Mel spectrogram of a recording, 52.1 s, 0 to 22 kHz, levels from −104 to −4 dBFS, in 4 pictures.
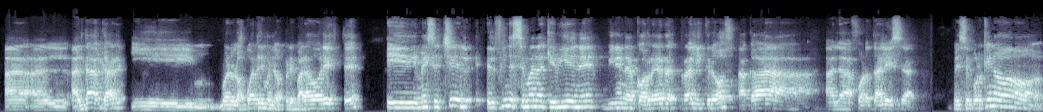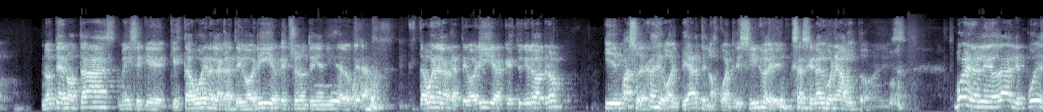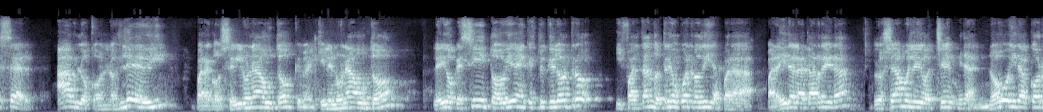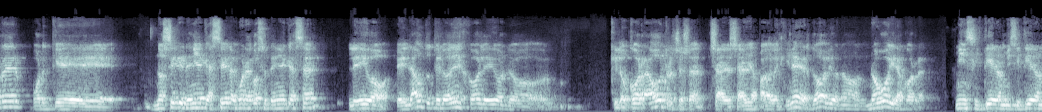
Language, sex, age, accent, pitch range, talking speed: Spanish, male, 30-49, Argentinian, 135-195 Hz, 220 wpm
